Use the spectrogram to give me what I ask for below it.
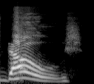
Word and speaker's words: Doge: to put don't G so it's Doge okay okay we got it but that still don't rhyme with chose but wrong with chose would be those but okay you say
